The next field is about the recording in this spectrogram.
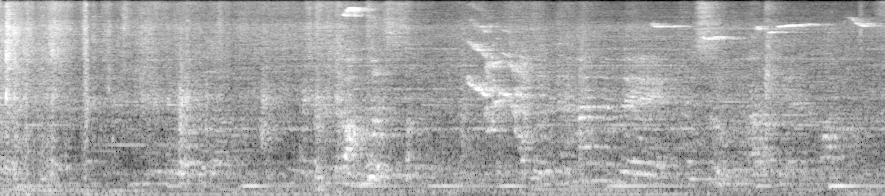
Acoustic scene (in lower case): cafe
